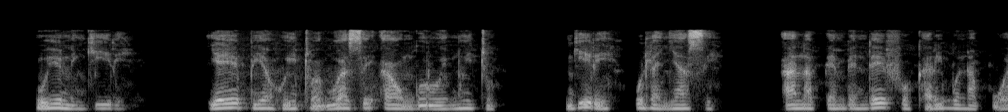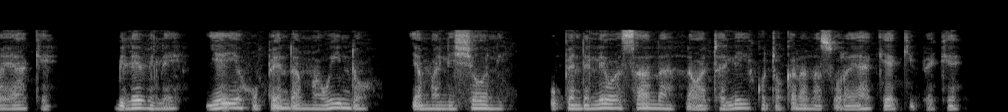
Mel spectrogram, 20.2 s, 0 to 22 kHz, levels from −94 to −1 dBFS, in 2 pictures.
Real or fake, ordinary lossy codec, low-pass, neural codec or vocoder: fake; MP3, 64 kbps; 7.2 kHz; codec, 16 kHz, 16 kbps, FunCodec, trained on Chinese and English, 50 frames a second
